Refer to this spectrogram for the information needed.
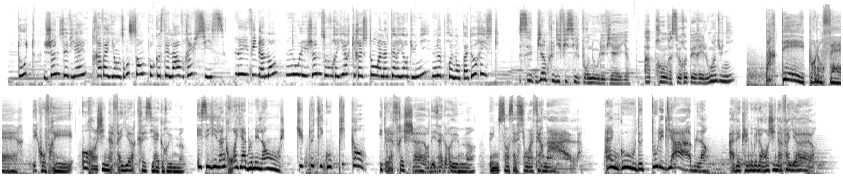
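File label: French France, female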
